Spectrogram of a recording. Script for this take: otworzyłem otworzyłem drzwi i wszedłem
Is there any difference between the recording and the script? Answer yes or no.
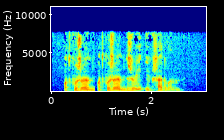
no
